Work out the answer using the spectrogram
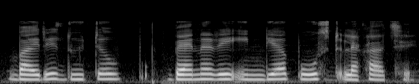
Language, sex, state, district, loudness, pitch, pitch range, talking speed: Bengali, female, Assam, Kamrup Metropolitan, -17 LUFS, 235 Hz, 225-240 Hz, 115 wpm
